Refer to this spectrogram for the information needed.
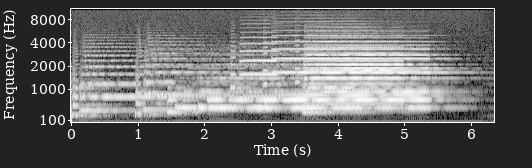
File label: fanfare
